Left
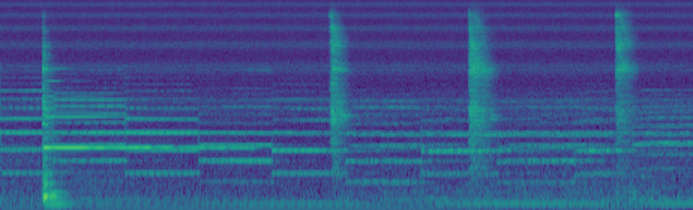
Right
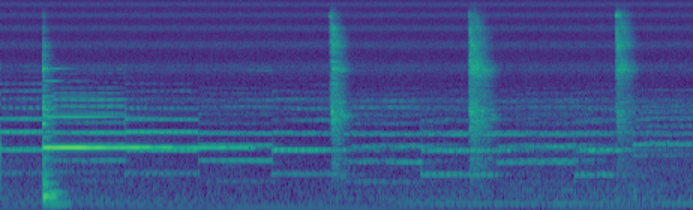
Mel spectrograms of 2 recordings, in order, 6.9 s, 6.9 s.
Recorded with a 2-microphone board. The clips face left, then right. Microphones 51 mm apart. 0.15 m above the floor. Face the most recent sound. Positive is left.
turn(degrees=40)  # may be behind; listen again after turning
